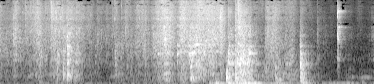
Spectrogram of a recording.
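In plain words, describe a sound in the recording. Plastic wrapping rustles and crinkles loudly as a man pulls it apart.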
